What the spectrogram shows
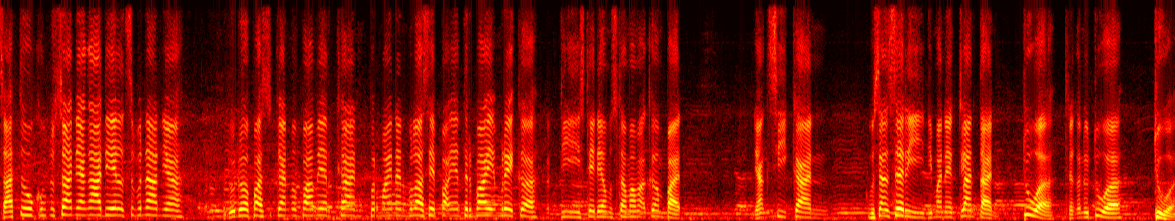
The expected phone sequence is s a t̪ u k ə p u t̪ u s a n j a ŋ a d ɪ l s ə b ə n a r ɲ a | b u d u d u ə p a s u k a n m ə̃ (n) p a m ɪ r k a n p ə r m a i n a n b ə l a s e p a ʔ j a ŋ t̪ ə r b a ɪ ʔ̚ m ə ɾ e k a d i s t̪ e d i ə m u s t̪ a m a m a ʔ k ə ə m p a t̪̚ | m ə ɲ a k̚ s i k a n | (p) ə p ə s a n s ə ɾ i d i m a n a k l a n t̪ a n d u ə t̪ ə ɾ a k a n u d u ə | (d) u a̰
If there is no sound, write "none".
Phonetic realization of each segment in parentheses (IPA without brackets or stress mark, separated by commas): m, k, d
